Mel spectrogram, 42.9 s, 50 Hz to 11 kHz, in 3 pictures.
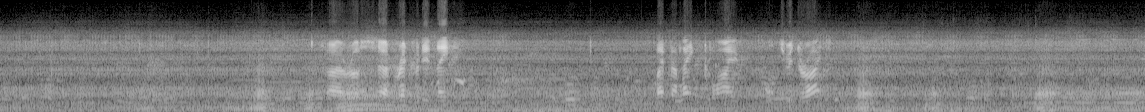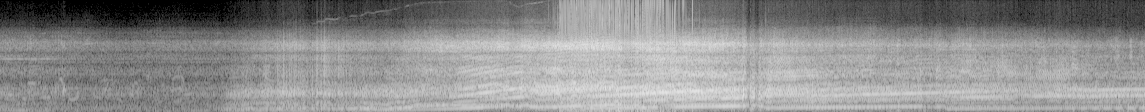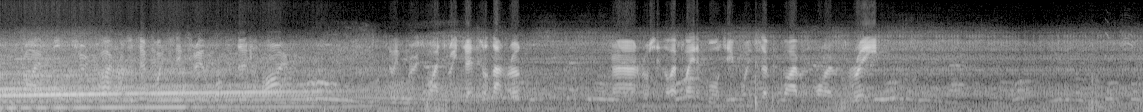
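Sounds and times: race car engines revving: 0.0 - 42.9.

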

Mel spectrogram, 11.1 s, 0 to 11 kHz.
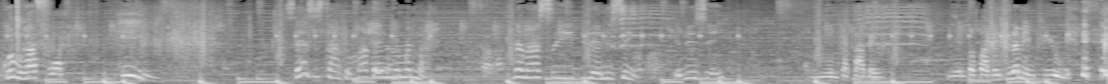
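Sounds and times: background music with low bass: 0.0 - 11.0.

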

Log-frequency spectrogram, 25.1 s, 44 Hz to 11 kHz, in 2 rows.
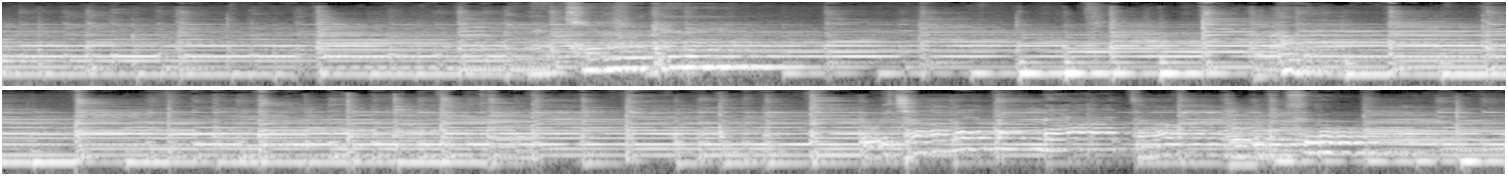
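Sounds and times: acoustic guitar strumming: 0.0 - 25.0.

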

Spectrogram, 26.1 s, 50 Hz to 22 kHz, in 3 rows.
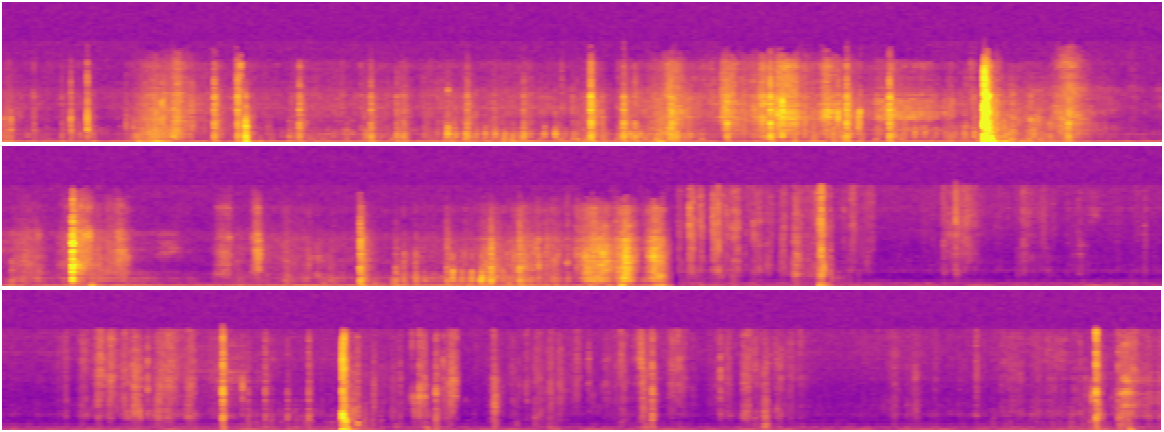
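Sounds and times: low steady hum: 0.0 - 26.0
rustling and scraping cloth: 0.5 - 15.2.

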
